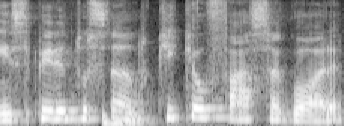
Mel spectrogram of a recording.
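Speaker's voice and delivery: ordinary talk, nothing marked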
